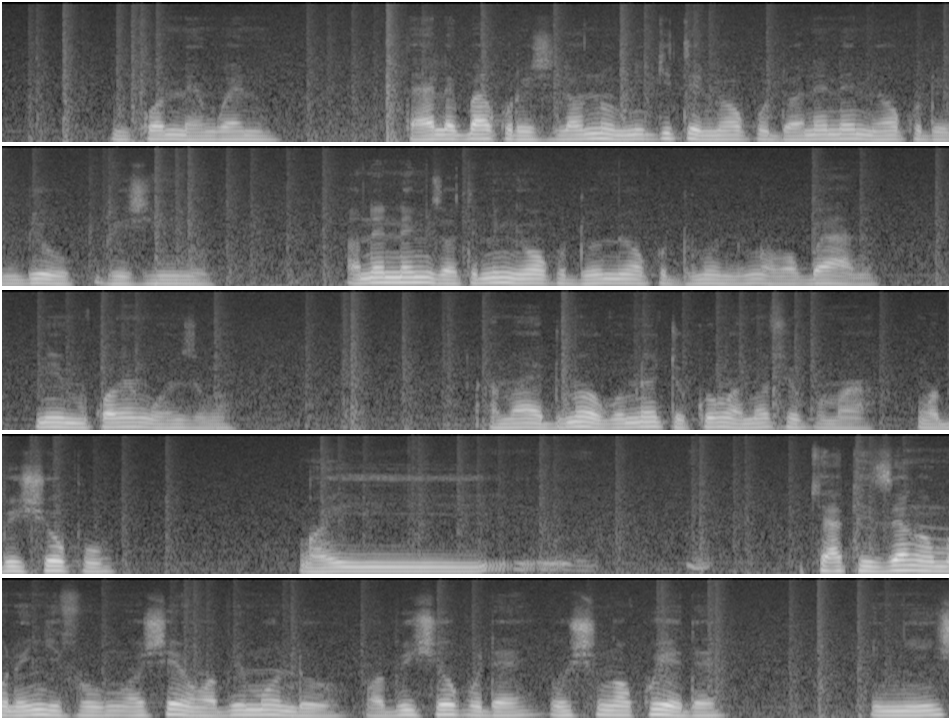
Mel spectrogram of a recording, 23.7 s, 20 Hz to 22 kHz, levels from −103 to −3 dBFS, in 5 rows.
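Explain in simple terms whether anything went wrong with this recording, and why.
Nothing went wrong in this speech recording; the faint background noise is ordinary room noise picked up by the microphone, sitting well below the voice, not a system fault.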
